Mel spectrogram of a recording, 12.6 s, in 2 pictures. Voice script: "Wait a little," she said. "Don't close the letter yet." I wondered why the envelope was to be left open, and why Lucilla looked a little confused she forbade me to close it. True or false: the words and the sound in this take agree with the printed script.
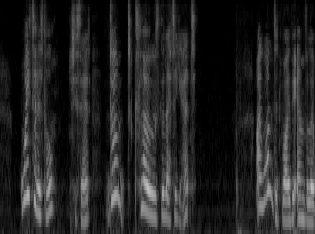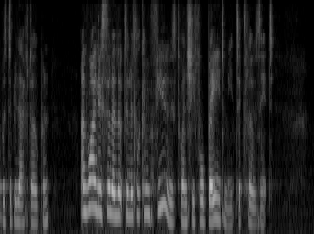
false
